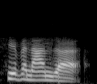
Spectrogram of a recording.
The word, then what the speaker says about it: Sivananda: Sivananda.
